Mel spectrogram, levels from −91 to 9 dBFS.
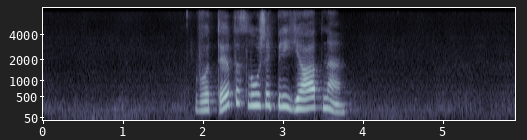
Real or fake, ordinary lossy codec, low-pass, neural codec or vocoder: fake; none; 7.2 kHz; codec, 16 kHz, 1 kbps, X-Codec, WavLM features, trained on Multilingual LibriSpeech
